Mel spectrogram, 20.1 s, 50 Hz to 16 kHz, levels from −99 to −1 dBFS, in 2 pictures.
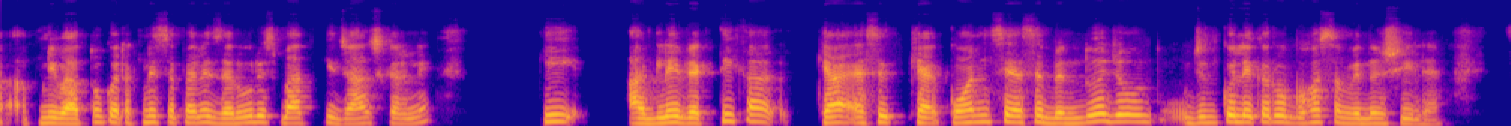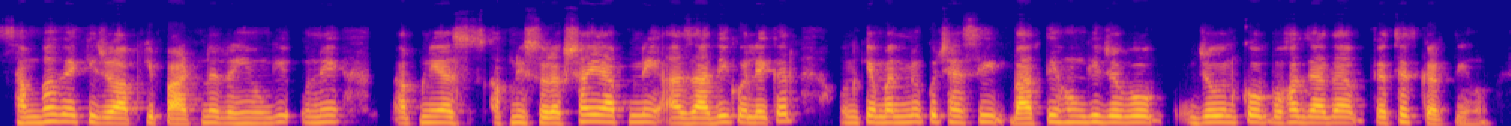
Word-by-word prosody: अपनी 155 Hz, 0 st, -2 dB
बातों 175 Hz, +4 st, +3 dB
को 175 Hz, -, +3 dB
रखने 180 Hz, 0 st, -3 dB
से 175 Hz, -1 st, -4 dB
पहले 170 Hz, +1 st, 0 dB
ज़रूर 155 Hz, +5 st, +1 dB
इस 180 Hz, 0 st, -3 dB
बात 150 Hz, 0 st, +1 dB
की 165 Hz, -, -4 dB
जाँच 145 Hz, +2 st, -2 dB
कर 145 Hz, -2 st, -3 dB
लें 175 Hz, +7 st, -6 dB, 0.8 s
कि 200 Hz, 0 st, -1 dB, 0.3 s
अगले 150 Hz, +4 st, +4 dB
व्यक्ति 155 Hz, +6 st, +1 dB
का 200 Hz, -2 st, 0 dB, 0.3 s
क्या 170 Hz, +1 st, +5 dB
ऐसे 165 Hz, +2 st, +1 dB, 0.2 s
क्या 160 Hz, -2 st, +3 dB
कौन 180 Hz, +3 st, +1 dB
से 190 Hz, 0 st, +1 dB
ऐसे 175 Hz, +1 st, +1 dB
बिंदु 150 Hz, +5 st, +1 dB
है 210 Hz, -, +5 dB
जो 195 Hz, 0 st, +3 dB, 0.4 s
जिनको 170 Hz, +3 st, +1 dB
लेकर 180 Hz, 0 st, +1 dB
वो 185 Hz, -, +4 dB
बहुत 180 Hz, +3 st, -1 dB
संवेदनशील 145 Hz, -4 st, -3 dB
है। 120 Hz, -, -12 dB, 0.4 s
संभव 180 Hz, +5 st, 0 dB
है 195 Hz, -, +2 dB
कि 185 Hz, 0 st, -3 dB
जो 155 Hz, -1 st, +2 dB
आपकी 145 Hz, +3 st, +2 dB
पार्टनर 170 Hz, +5 st, +1 dB
रही 155 Hz, 0 st, -2 dB
होंगी 155 Hz, +4 st, -5 dB
उन्हें 180 Hz, +2 st, -4 dB, 0.4 s
अपनी 170 Hz, +3 st, -2 dB
अस 165 Hz, -2 st, -1 dB
अपनी 170 Hz, +2 st, -3 dB
सुरक्षा 160 Hz, +3 st, +2 dB
या 195 Hz, -1 st, +5 dB
अपनी 185 Hz, 0 st, -1 dB, 0.2 s
आज़ादी 155 Hz, +3 st, +4 dB
को 180 Hz, 0 st, -1 dB
लेकर 170 Hz, +5 st, 0 dB, 0.3 s
उनके 165 Hz, +2 st, -1 dB
मन 170 Hz, 0 st, +1 dB
में 180 Hz, +2 st, -1 dB
कुछ 185 Hz, 0 st, -2 dB
ऐसी 180 Hz, +2 st, -1 dB
बातें 150 Hz, +5 st, +4 dB
होंगी 180 Hz, +1 st, -1 dB
जो 175 Hz, -, +4 dB
वो 175 Hz, +1 st, +3 dB, 0.4 s
जो 180 Hz, -, +5 dB
उनको 180 Hz, +1 st, +1 dB
बहुत 175 Hz, +2 st, +1 dB
ज़्यादा 165 Hz, 0 st, +2 dB
व्यथित 185 Hz, 0 st, -2 dB
करती 65 Hz, -, -2 dB
हो। -, -, -14 dB
170 Hz, 195 wpm, -19 LUFS, 155-180 Hz, 0.8 s, क्या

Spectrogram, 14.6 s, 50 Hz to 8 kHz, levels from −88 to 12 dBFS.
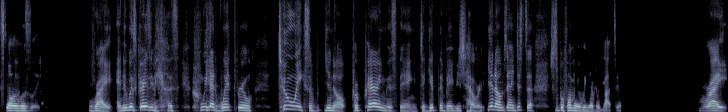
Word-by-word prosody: So 175 Hz, -3 st, +6 dB
it -, -, 0 dB
was, 160 Hz, -1 st, +1 dB
like 435 Hz, +1 st, -14 dB, 1.1 s
right, 130 Hz, -7 st, +1 dB
and 155 Hz, +4 st, -4 dB
it 190 Hz, -, +4 dB
was 215 Hz, -2 st, +5 dB
crazy 225 Hz, -2 st, +7 dB
because 165 Hz, 0 st, -6 dB, 0.4 s
we 210 Hz, -1 st, -1 dB
had 210 Hz, -5 st, +3 dB
went 200 Hz, +6 st, -1 dB
through 175 Hz, -4 st, +2 dB, 0.5 s
2 265 Hz, -1 st, -3 dB
weeks 215 Hz, -8 st, -2 dB
of, 160 Hz, -3 st, -5 dB
you 185 Hz, 0 st, 0 dB
know, 125 Hz, -8 st, -3 dB
preparing 200 Hz, +2 st, +2 dB
this 140 Hz, -2 st, -7 dB
thing 120 Hz, -4 st, -9 dB
to 155 Hz, -, -5 dB
get 180 Hz, +6 st, -1 dB
the 175 Hz, -, -3 dB
baby 160 Hz, 0 st, -3 dB
shower, 145 Hz, -4 st, -6 dB
you 240 Hz, +2 st, +1 dB
know 220 Hz, -, +4 dB
what 195 Hz, -, +3 dB
I'm 190 Hz, -, -7 dB
sayin'? 185 Hz, -2 st, -2 dB
Just 210 Hz, +1 st, -9 dB
to 185 Hz, -, 0 dB, 0.3 s
just 190 Hz, -, -12 dB
to 180 Hz, -, -10 dB
perform 185 Hz, -1 st, +2 dB
it 160 Hz, -, +5 dB
when 145 Hz, -2 st, +2 dB
we 135 Hz, -, -4 dB
never 125 Hz, -2 st, -5 dB
got 110 Hz, -, -10 dB
to. -, -, -16 dB, 1.6 s
Right. 165 Hz, -, +1 dB
175 Hz, 180 wpm, -22 LUFS, 150-205 Hz, 1.6 s, crazy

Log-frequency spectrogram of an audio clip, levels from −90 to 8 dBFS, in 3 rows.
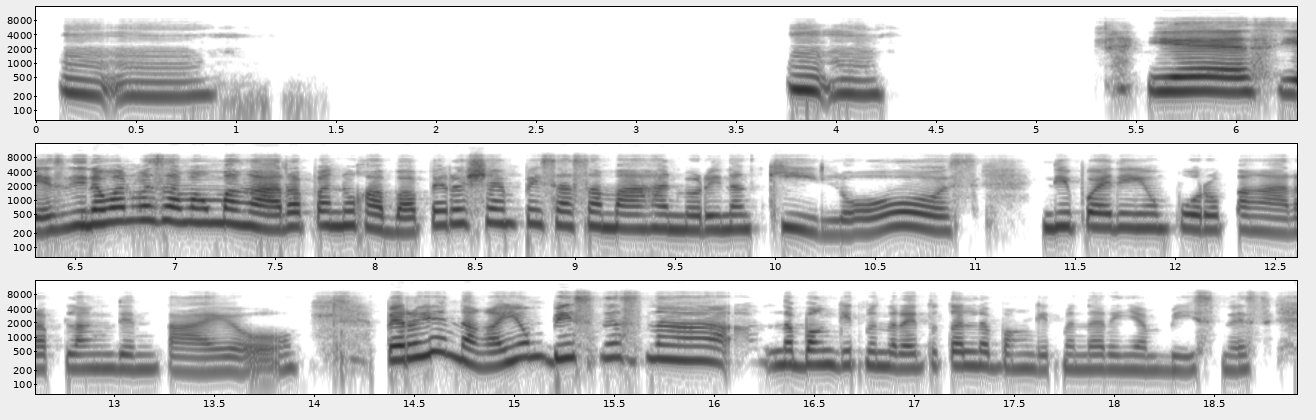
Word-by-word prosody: Mm 200 Hz, -2 st, -8 dB, 2.9 s
Mm. 225 Hz, -5 st, -1 dB, 1.3 s
Yes, 255 Hz, 0 st, +5 dB
yes, 225 Hz, 0 st, 0 dB
di 275 Hz, -, -1 dB
naman 315 Hz, +4 st, +6 dB
masamang 360 Hz, -2 st, +4 dB
mangarap, 275 Hz, -6 st, +5 dB
ano 290 Hz, -1 st, +2 dB
ka 265 Hz, -4 st, +2 dB
ba, 210 Hz, -2 st, 0 dB
pero 295 Hz, +7 st, -1 dB
siyempre 320 Hz, 0 st, +1 dB
sasamahan 260 Hz, -4 st, 0 dB
mo 235 Hz, -, -2 dB
rin 235 Hz, +1 st, -2 dB
ng 245 Hz, -, -3 dB
kilos, 225 Hz, +2 st, -3 dB, 0.3 s
hindi 270 Hz, +1 st, -1 dB
puwede 260 Hz, -1 st, -1 dB
yung 250 Hz, -, -6 dB
puro 245 Hz, -2 st, -2 dB
pangarap 215 Hz, -3 st, -5 dB
lang 220 Hz, 0 st, -7 dB
din 215 Hz, 0 st, -10 dB
tayo. 190 Hz, +2 st, -8 dB, 0.4 s
Pero 330 Hz, +3 st, +7 dB
'yun 455 Hz, +4 st, +3 dB
na 280 Hz, -, +2 dB
nga, 235 Hz, -, 0 dB
yung 370 Hz, +8 st, 0 dB
business 360 Hz, -1 st, -1 dB
na 325 Hz, -4 st, 0 dB, 0.2 s
nabanggit 260 Hz, +1 st, -3 dB
mo 245 Hz, -, -6 dB
na 230 Hz, -, -6 dB
rin, 220 Hz, +2 st, -5 dB
tutal 245 Hz, 0 st, -5 dB
nabanggit 220 Hz, -3 st, -10 dB
mo 215 Hz, -, -13 dB
na 210 Hz, 0 st, -10 dB
rin 210 Hz, 0 st, -11 dB
'yang 200 Hz, 0 st, -13 dB
business, 200 Hz, +1 st, -13 dB
245 Hz, 140 wpm, -21 LUFS, 215-285 Hz, 2.9 s, Pero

